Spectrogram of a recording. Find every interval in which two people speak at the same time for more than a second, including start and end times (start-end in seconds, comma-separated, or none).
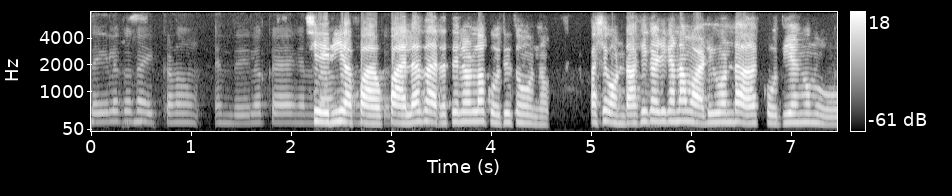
none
